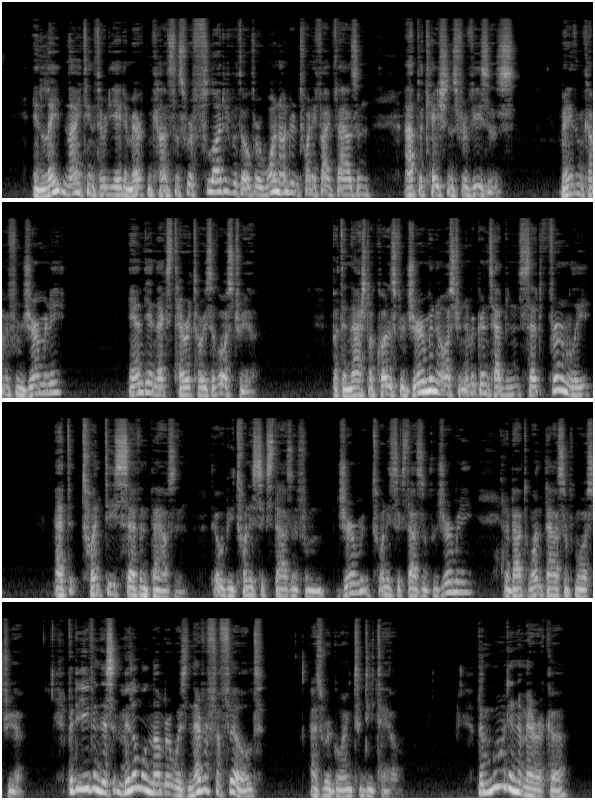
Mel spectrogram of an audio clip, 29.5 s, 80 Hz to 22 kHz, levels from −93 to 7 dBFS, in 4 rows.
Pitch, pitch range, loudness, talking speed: 155 Hz, 130-210 Hz, -24 LUFS, 145 wpm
